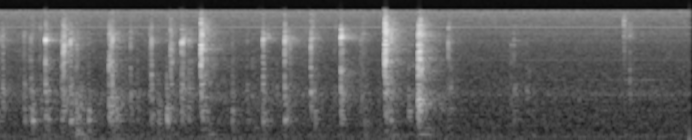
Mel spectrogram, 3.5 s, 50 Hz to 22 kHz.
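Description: Typing on a Topre Realforce 103UB keyboard with 55-gram keys, a quick run of soft, muted keystrokes close up, then a few scattered taps trailing off into quiet.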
